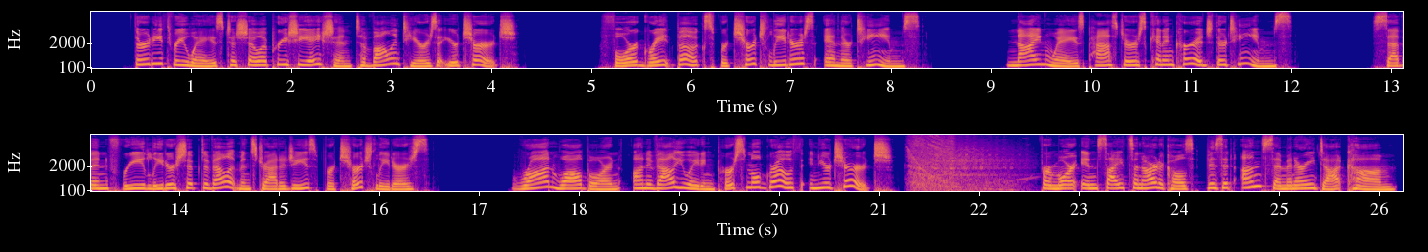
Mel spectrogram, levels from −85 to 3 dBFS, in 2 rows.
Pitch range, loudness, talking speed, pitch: 185-275 Hz, -18 LUFS, 115 wpm, 235 Hz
